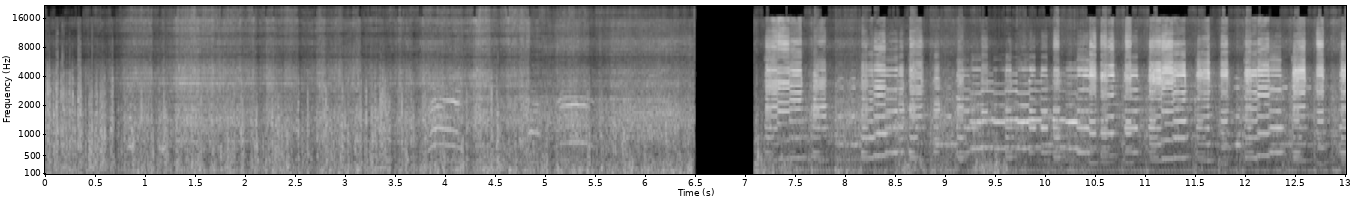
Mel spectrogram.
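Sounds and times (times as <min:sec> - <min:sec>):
low engine hum: 0:00.0 - 0:06.5, 0:07.1 - 0:13.0
bus musical horn: 0:07.1 - 0:13.0.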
